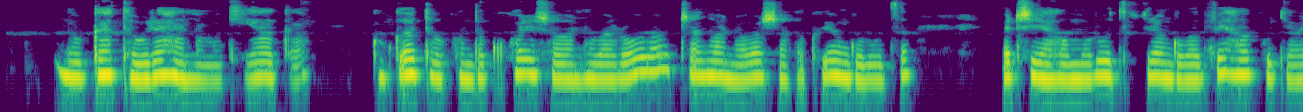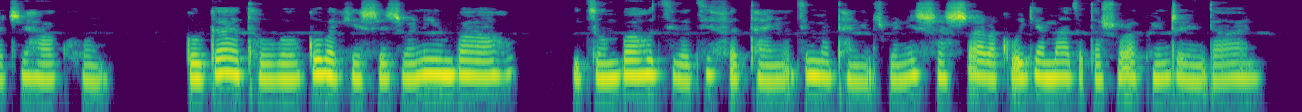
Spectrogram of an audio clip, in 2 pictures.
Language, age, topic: Rundi, 18-24, agriculture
